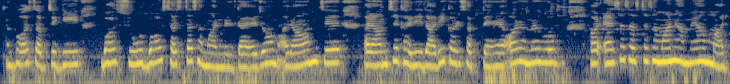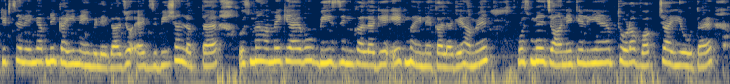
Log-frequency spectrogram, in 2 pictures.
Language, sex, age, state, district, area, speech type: Urdu, female, 18-30, Delhi, Central Delhi, urban, spontaneous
